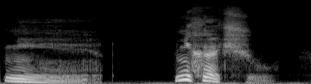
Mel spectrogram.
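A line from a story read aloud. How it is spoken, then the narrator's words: Gloomy reply. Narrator (Russian): мрачно ответила Полидора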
